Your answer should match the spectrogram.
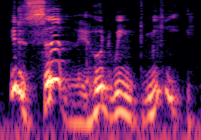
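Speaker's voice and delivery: high, sly eunuch voice, unhurried; high giggly spymaster relishing the gruesome news; Varys the eunuch. Acted. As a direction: purr it high and insinuating, a courtier savouring gossip. Varys voice held.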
